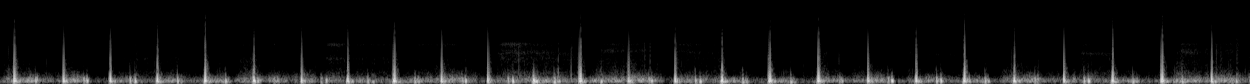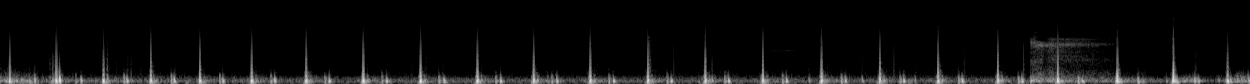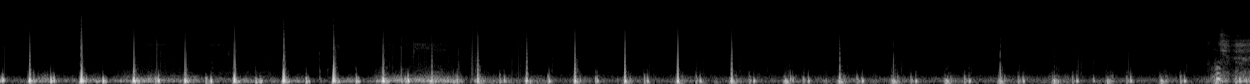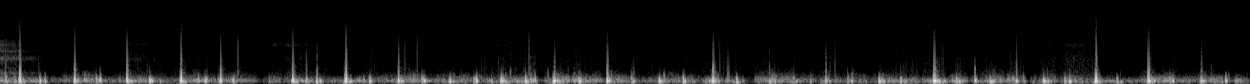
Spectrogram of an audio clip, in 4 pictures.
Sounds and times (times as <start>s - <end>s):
Heart sounds, heartbeat: 0.0s - 50.0s
Hum: 0.0s - 50.0s.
